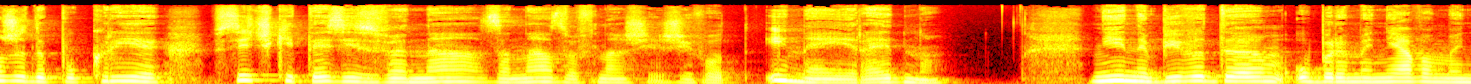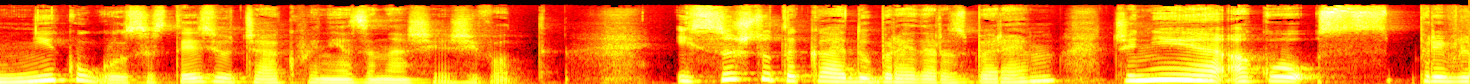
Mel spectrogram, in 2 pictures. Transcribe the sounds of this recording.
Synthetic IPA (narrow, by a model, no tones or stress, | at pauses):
ɔʒɛd̪ɐpokɾiɛfsit͡ʃkit̪ɛzizvɛnazɐnasvɐfnaʃijə̰ʒivɔt̪inɛiɾɛd̪no | nʲiɛnɛbivəd̪ɐobɾɛmɛnʲjavɐmɛnʲikoɡosɐst̪ɛziot͡ʃakvɐniəzɐnaʃḭjə̰ʒḭvɔ̰t̪ | isɤʃt̪ot̪ɐkaɛd̪obɾɛd̪ɐɾɐzbɛɾɛmt͡ʃɛniɛʔɐkospɾivl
